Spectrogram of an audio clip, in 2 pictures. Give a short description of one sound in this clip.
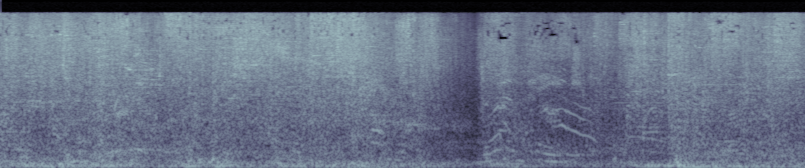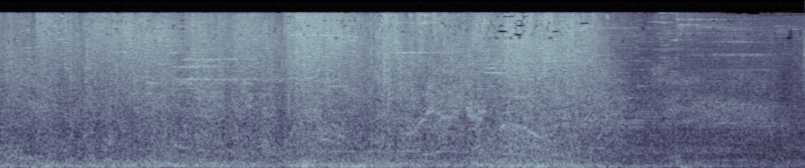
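Magic spells whoosh and crackle during a hectic fight in a video game.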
